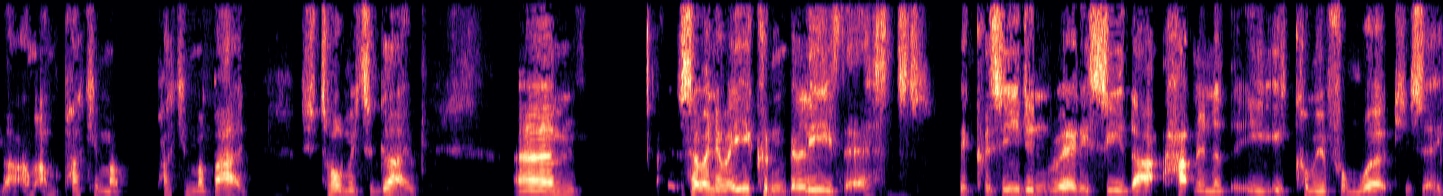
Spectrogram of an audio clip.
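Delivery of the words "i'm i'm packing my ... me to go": distressed, flustered, stumbling and repeating words. Retelling their childhood answer to their dad: imitating own distressed past self. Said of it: "in a state".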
